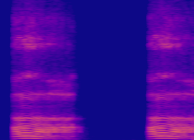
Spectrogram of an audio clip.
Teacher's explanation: un sonido más centralizado verdad la un poquito más retrocedido como la a del español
